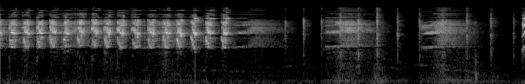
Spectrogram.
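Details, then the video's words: A lovebird's ngekek: fast, regular high trill pulses for over two seconds, fading into harsher scratchy chatter phrases with short gaps. "Love bird ngekek tak karuan"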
